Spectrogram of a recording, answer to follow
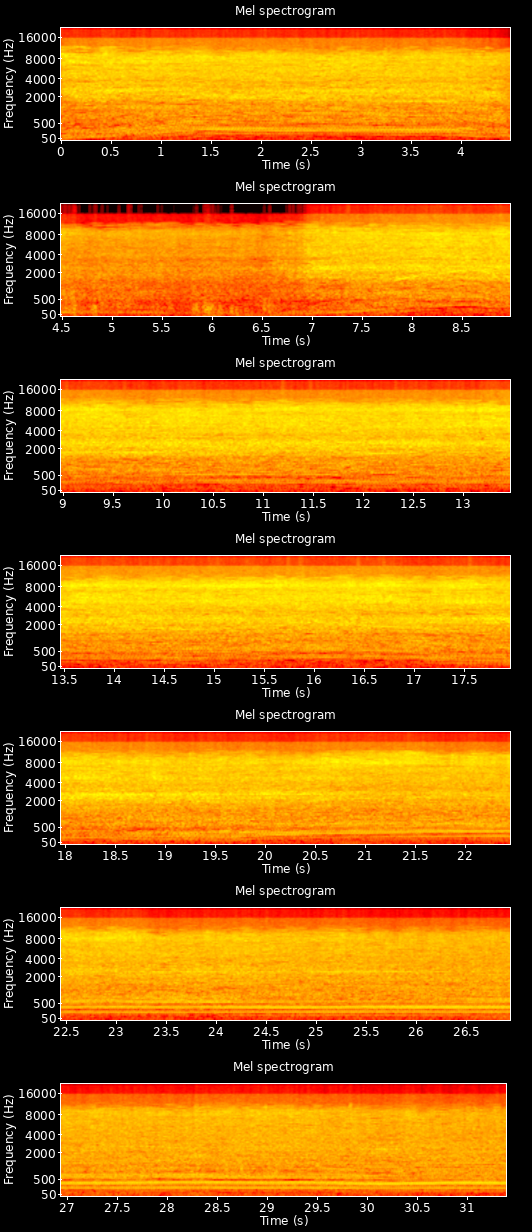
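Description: A lifted Dodge four-wheel-drive truck's engine revving up and down over and over as it pushes through deep, wet snow, then held steady at high revs for about the last ten seconds. It drops away briefly about five seconds in, and a constant rushing hiss runs over it.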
